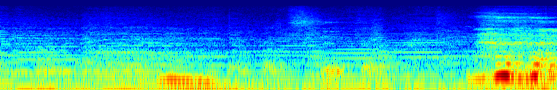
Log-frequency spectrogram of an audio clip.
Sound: laughs

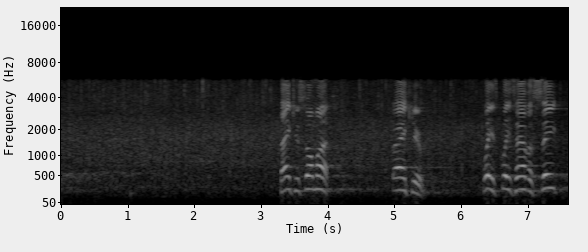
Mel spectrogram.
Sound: applause

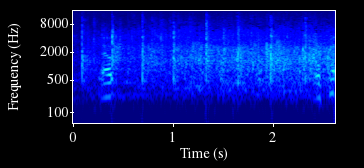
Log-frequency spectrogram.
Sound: applause

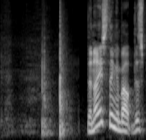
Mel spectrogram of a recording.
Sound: hard drive thudding

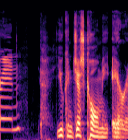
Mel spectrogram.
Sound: sigh

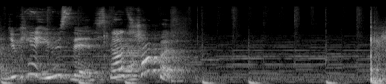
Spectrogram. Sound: none

